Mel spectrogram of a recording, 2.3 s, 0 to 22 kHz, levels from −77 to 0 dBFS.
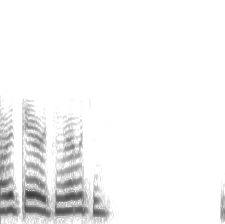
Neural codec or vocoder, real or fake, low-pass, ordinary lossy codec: codec, 16 kHz, 0.5 kbps, FreqCodec, larger model; fake; 3.6 kHz; none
